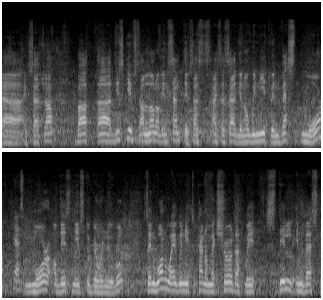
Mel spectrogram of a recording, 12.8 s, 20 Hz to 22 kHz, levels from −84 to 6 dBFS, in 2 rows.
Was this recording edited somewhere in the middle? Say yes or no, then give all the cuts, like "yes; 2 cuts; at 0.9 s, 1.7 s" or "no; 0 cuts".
yes; 1 cut; at 6.8 s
